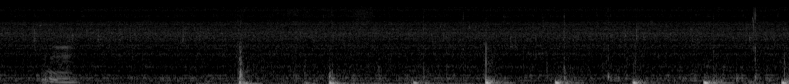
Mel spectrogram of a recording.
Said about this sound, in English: Getting those dishes knocked out, I see. You're always so on top of things around here.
